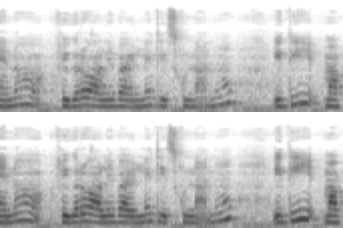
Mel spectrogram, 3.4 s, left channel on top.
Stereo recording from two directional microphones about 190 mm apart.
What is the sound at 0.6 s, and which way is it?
A woman's voice, 30° right (ahead or behind).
